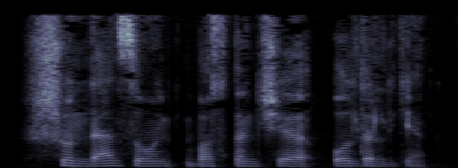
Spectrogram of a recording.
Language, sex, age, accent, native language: Uzbek, male, 18-24, Andijon, Uzbek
